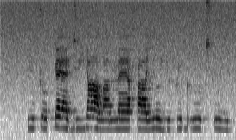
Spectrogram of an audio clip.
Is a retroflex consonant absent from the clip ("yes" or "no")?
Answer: no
